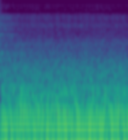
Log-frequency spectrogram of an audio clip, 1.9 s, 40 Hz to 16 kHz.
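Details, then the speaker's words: 7.3 Powerstroke diesel after injector shimming work, with an injector possibly left unplugged: deep, uneven, lumpy idle with an irregular stumble and shake, misfiring with a check-engine light on; it ran fine before. "let's see if you can hear the truck how rough it's running it has been there's literally shaking right now and"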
